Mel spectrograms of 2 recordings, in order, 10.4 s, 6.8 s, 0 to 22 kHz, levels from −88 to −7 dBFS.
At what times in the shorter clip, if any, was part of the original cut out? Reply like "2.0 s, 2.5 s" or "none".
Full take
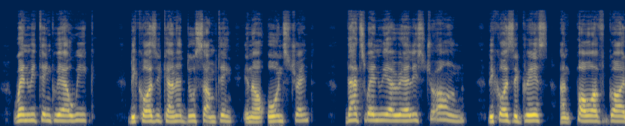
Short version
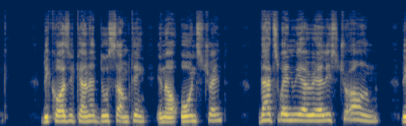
none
